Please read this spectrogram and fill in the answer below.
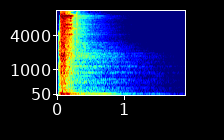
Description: Smashed Metal Impact With Reverb; Bursts (Sound Effects:Impacts)

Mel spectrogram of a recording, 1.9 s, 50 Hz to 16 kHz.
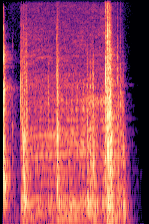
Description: Technology Cd-Rom Disc Tray Close Computer; Computer Sound Effects; SFX Bible 6

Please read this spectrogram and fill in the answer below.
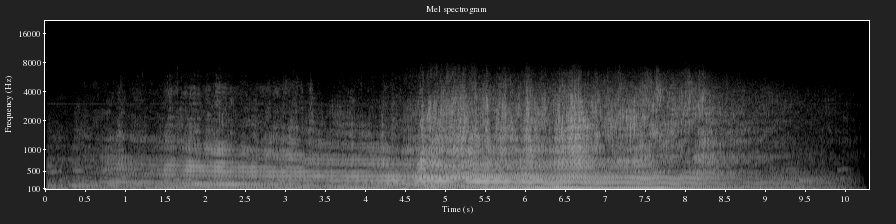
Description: AIRCRAFT CESSNA 195 PASS; Airplanes; Vehicles; Aircraft Collection; Twistedtracks

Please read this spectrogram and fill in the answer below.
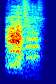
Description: Bird Raven Squawk; Animal; Birds; Blastwave

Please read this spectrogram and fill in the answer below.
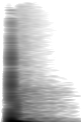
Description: Soccer Ball: Header The Ball; Football; Sports

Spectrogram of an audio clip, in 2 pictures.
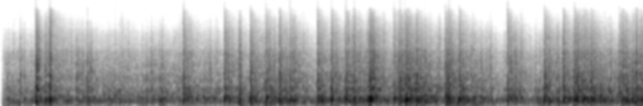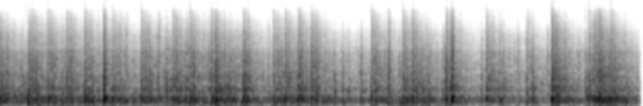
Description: fireworks display intense; Intense Explosions At Large Commercial Fireworks Display; McKinneySound

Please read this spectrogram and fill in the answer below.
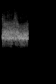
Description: Insect Voice Scream, Vocalization, Bug; Animal

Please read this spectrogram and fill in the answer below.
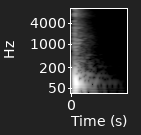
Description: Impact Solid, Thud; Thuds

